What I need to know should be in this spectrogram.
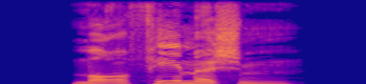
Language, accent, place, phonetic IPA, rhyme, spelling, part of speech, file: German, Germany, Berlin, [mɔʁˈfeːmɪʃm̩], -eːmɪʃm̩, morphemischem, adjective, De-morphemischem.ogg
- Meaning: strong dative masculine/neuter singular of morphemisch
